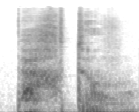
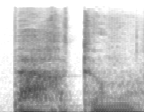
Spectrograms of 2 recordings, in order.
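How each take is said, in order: First: Low, whispery plea; supplication. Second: Low but stronger plea; cri de supplication. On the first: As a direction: breathe it out, begging. Stunned man begs forgiveness. (supplier tout bas) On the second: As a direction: push the plea out, voice kept low. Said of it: "s'écria Felton". (implorer plus fort, d'une voix grave) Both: A narrator's reading.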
